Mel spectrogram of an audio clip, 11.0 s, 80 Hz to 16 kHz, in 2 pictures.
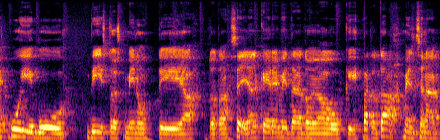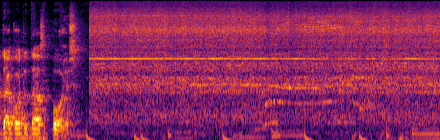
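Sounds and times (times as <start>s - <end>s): hair dryer running: 6.6s - 11.0s.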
